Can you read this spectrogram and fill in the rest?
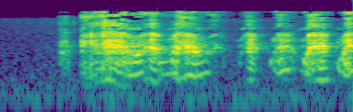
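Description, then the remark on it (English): A person imitates Donald Duck, producing a rapid string of raspy, buzzy quacking syllables in several quick bursts, fairly loud with no other sounds. “That's Donald Duck.”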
